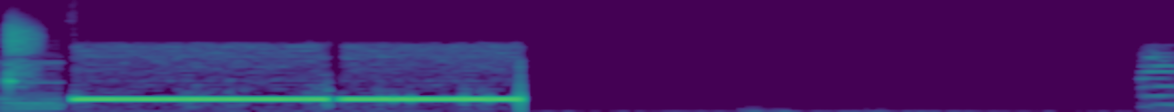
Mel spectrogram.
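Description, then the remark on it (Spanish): A telephone ringing tone on a line as fans call a number that reaches a voicemail message from Murray Bauman; one loud, steady electronic burst of about a second and a half with a brief break in the middle, followed by near silence. “¿Sabes qué ha ocurrido cuando los fans han llamado a ese número telefónico?”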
